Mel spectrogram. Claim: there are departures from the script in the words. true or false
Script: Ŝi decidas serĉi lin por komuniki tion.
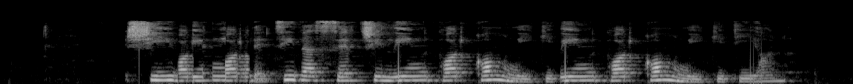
true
